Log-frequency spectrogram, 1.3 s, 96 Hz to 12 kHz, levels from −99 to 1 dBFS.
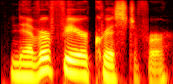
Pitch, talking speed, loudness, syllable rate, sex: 165 Hz, 140 wpm, -15 LUFS, 5.1 syllables/s, female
